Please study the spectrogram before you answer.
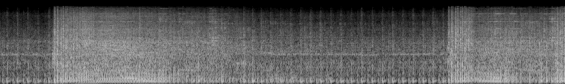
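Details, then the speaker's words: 1997 Honda VT1100CH V-twin, revived after sitting 3 years, with varnished carbs cleaned and varnish removed from the front piston, tight float setting. It runs a lumpy but steady idle with clean throttle blips and no popping or backfires, so it sounds healthy. "But anyway, a couple months later, here's what the girl sounds like."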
